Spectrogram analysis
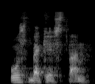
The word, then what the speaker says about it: Uzbekistan: Uzbekistan. We also pronounce it like this.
